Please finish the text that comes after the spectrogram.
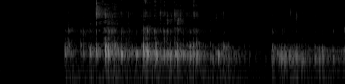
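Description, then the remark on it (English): A pinkish-red drink is poured into a glass in two short bursts, a gurgling, splashing stream that pauses briefly before pouring again. No one speaks. “Well, as I was pouring it, yeah, it looks a little like red.”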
